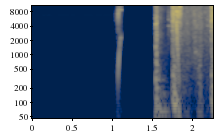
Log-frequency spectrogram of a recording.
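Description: A button click sounds once.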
